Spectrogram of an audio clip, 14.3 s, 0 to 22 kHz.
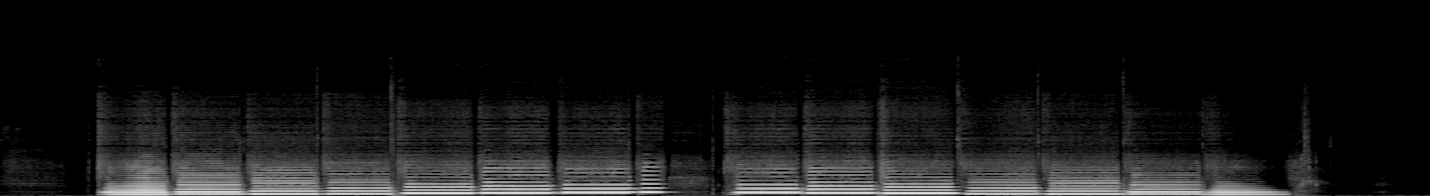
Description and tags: Sax Alto - A# Major
Part of the Good-sounds dataset of monophonic instrumental sounds.
instrument::sax_alto
note::A#
good-sounds-id::6807
mode::major
alto, AsharpMajor, good-sounds, neumann-U87, sax, scale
